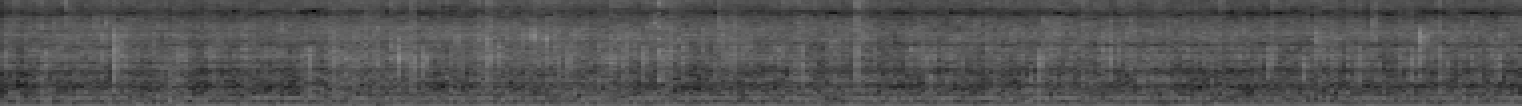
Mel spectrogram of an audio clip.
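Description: Mashed potatoes sizzling between the hot plates of a closed Oster waffle iron: a steady sizzle with scattered small crackles.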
